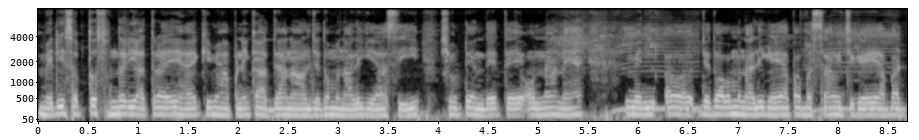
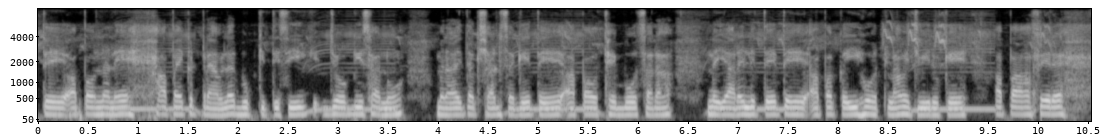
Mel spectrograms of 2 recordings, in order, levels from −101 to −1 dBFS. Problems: constant background noise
